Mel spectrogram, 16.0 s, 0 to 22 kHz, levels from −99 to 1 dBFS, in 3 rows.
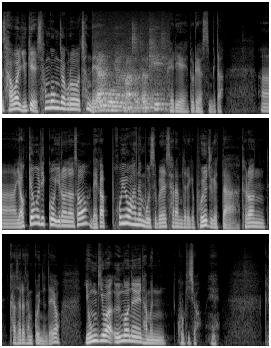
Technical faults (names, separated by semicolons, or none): switch to a distant microphone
